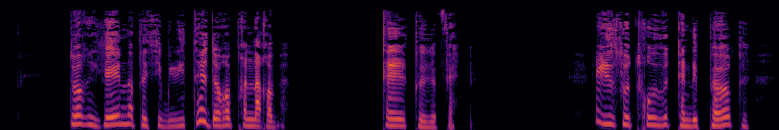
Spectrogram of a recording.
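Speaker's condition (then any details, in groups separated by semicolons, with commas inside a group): Profound congenital deafness; accent from deafness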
